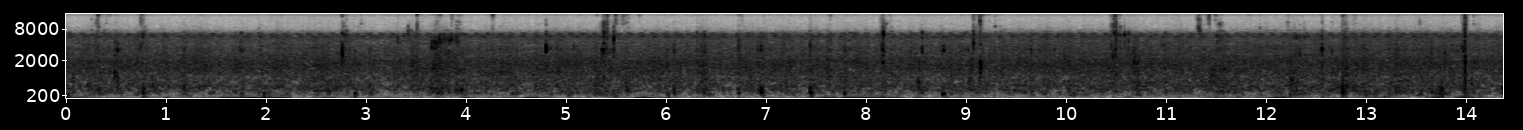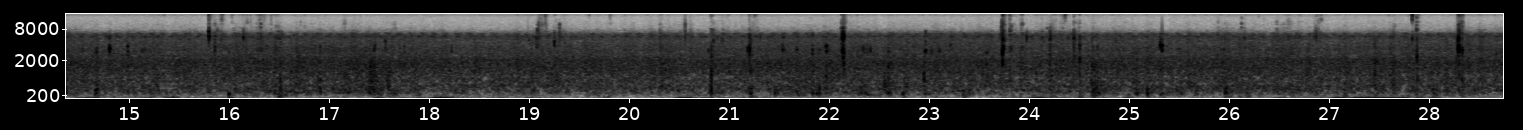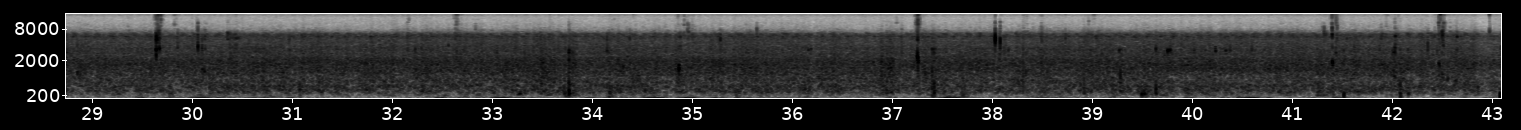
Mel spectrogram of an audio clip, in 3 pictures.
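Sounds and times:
lip smacks and chewing: 1.5 - 15.1, 15.7 - 17.9, 19.0 - 19.5, 20.3 - 28.4, 29.6 - 30.5, 32.1 - 35.4, 36.9 - 40.6, 41.2 - 43.0.

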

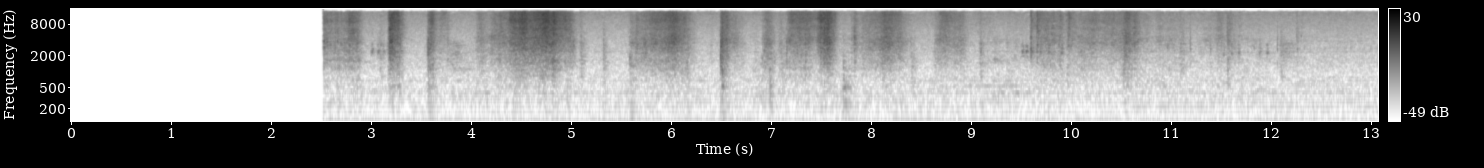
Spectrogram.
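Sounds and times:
crepe paper rustling: 2.6 - 12.3
steady low hum: 2.6 - 13.0.

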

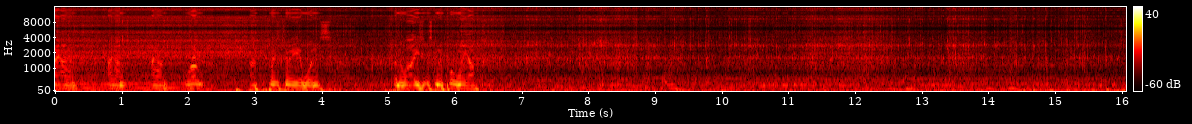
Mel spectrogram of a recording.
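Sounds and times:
jet ski engine: 0.0 - 6.6
water rushing in wake: 0.0 - 16.0.

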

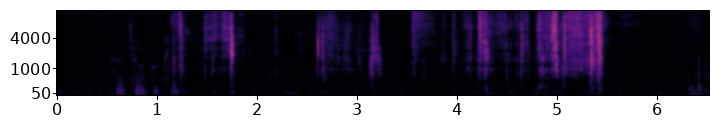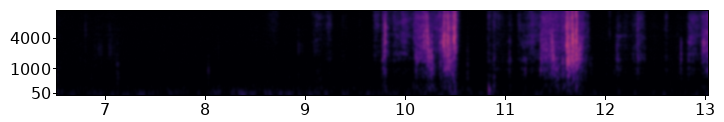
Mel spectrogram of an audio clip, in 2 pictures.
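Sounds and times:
paper pages rustling: 1.1 - 5.8, 8.9 - 13.0.

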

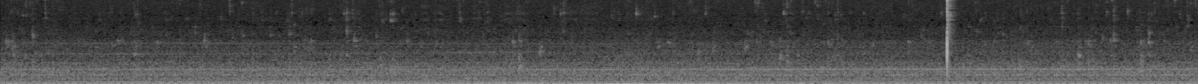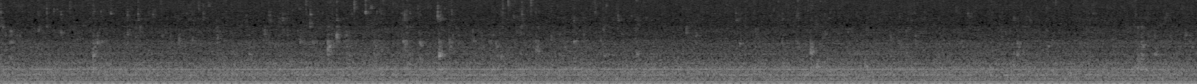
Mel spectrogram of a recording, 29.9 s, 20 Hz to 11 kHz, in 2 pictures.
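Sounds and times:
aquarium equipment humming: 0.0 - 29.9
sharp click on shell: 11.8 - 12.0.

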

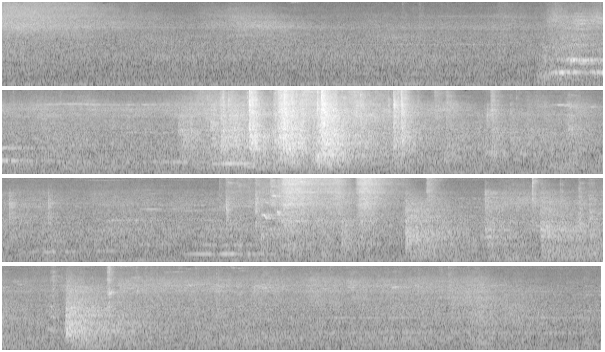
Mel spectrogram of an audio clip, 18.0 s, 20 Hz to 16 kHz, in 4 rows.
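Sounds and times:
hissing clattering bursts: 10.7 - 15.2.

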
